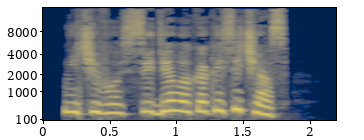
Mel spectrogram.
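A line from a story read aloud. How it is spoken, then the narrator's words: Snapping retort. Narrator (Russian): огрызнулась я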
